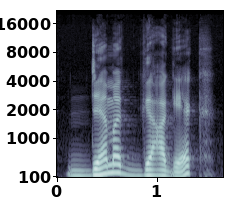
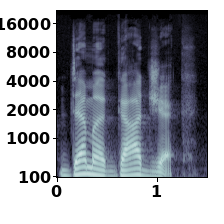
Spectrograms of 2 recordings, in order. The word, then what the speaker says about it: demagogic: next word hi yeah demagogic or demma let's see demagogic or demagogic God jik or God gick d-e-m-a-g-o-g-i-c you could also say demagogic because that's kind of how it's spelled demagogic adjective from 1831 of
